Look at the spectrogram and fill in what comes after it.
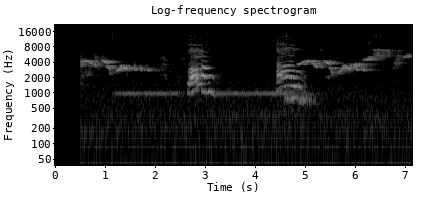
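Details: Cat giving two short, harsh meows about two seconds apart, set among high, thin, falling whistle-like squeals and a steady low electronic tone running underneath.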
